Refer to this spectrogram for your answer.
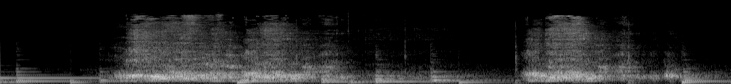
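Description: lion roaring loudly

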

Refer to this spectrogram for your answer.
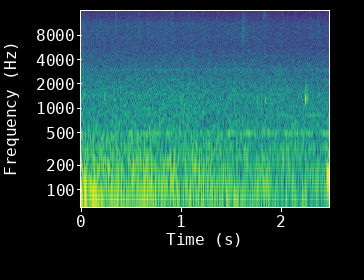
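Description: heavy rain pouring

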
